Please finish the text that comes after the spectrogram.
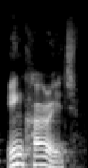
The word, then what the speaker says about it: encourage: 자, R 발음 유의해 주시고 encourage 이음절 강세 weather convenience drastically humid have an announcement.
